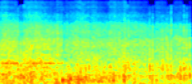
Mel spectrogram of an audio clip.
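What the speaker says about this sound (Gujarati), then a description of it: "બહુ ફટાકડા ફૂટ્યા" Diwali firecrackers burst in a dense, loud, close barrage of overlapping crackling bangs that fill the short moment without pause.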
